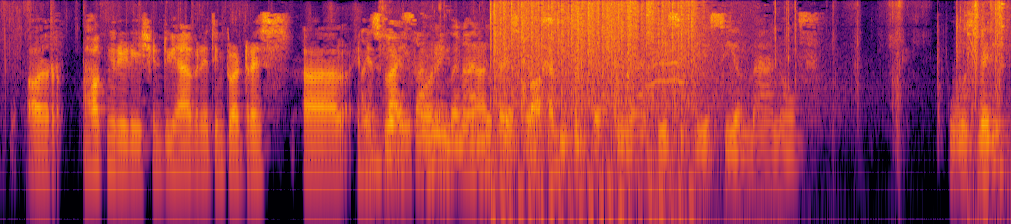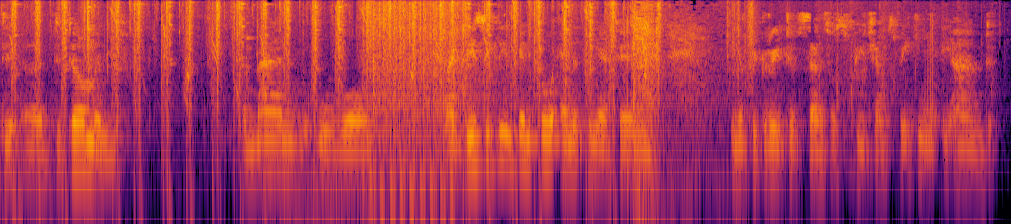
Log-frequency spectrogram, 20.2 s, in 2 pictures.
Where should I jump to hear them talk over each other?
4 s

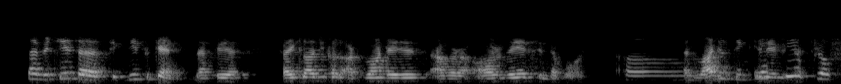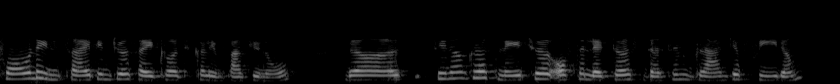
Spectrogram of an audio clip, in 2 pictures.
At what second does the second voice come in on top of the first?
7 s

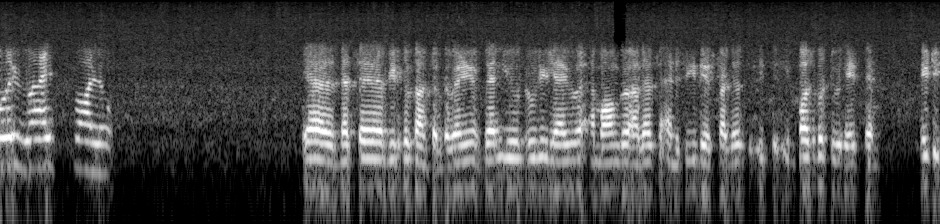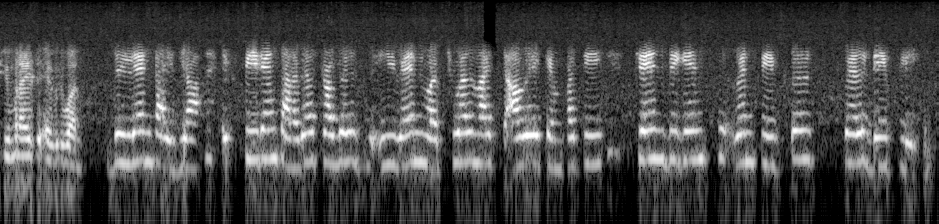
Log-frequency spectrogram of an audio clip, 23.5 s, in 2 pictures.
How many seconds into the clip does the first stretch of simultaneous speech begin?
none

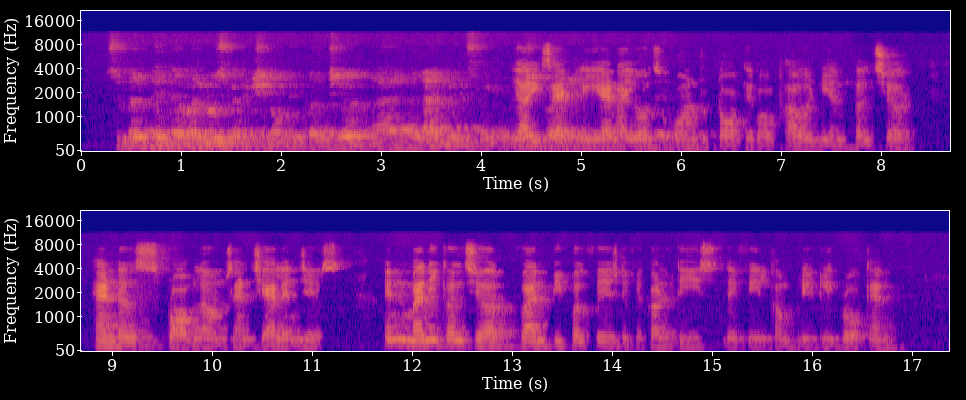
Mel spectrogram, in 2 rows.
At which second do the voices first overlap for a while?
4 s

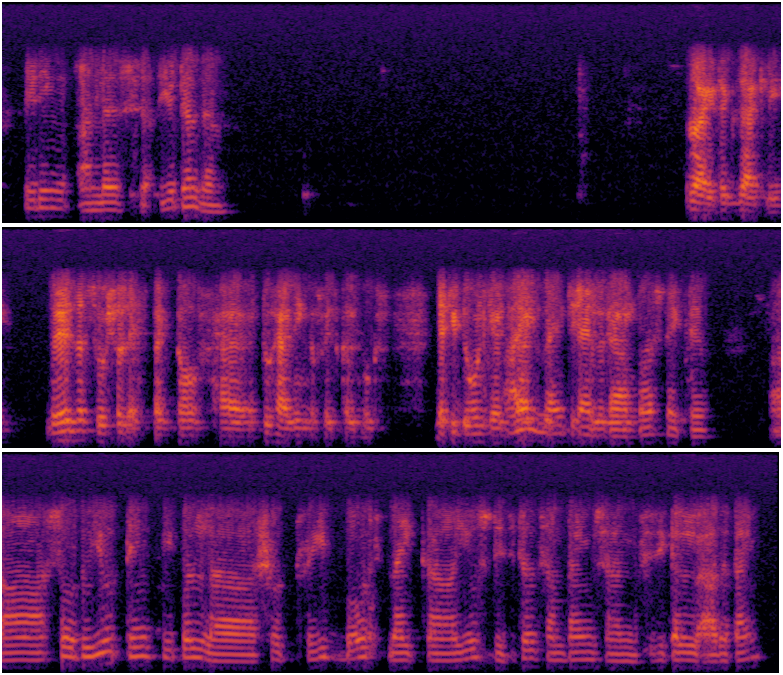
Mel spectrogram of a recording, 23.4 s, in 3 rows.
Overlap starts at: 13 s

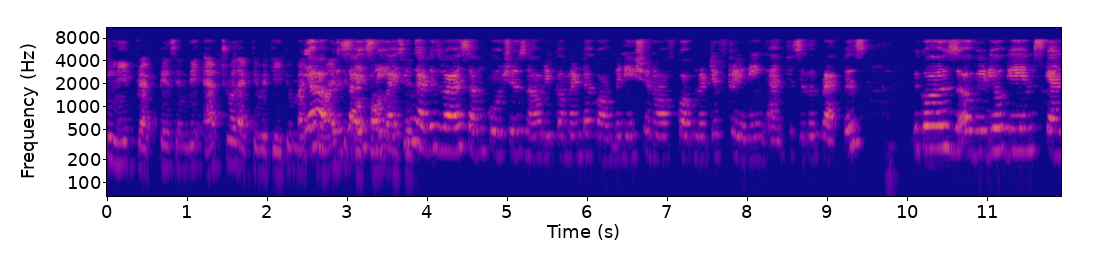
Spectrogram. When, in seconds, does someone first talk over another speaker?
2 s

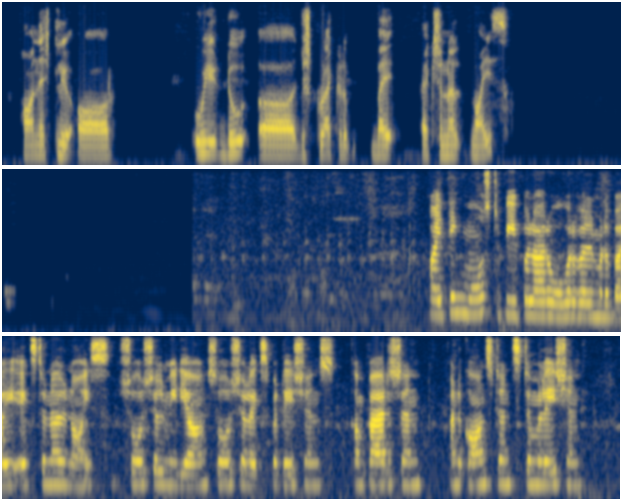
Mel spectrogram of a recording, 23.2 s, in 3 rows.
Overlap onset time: none

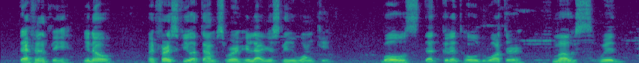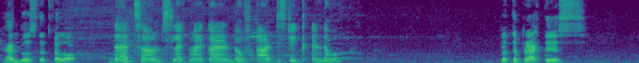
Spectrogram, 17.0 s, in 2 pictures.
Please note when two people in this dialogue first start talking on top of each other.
none

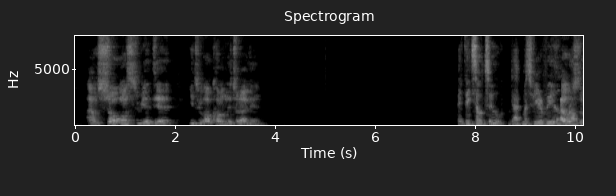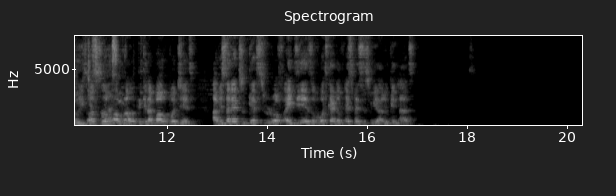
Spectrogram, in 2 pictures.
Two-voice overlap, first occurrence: 10 s

